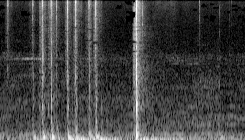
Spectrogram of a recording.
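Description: Fingers typing a test command on a computer keyboard: a quick run of close, crisp key clicks over about a second and a half, then a single louder keystroke, like Enter, followed by quiet.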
